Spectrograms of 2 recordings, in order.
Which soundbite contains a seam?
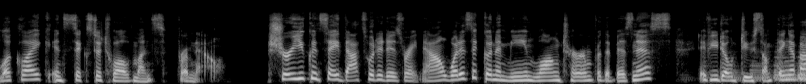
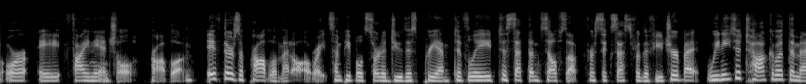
second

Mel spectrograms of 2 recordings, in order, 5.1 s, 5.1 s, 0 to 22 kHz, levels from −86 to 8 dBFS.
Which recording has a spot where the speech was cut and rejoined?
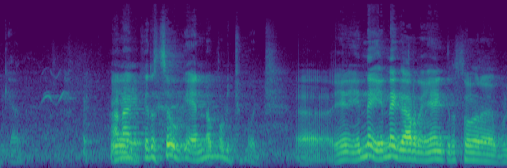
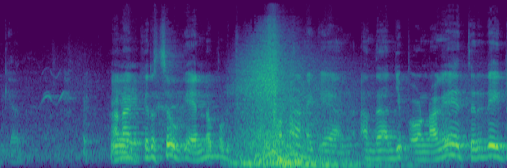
second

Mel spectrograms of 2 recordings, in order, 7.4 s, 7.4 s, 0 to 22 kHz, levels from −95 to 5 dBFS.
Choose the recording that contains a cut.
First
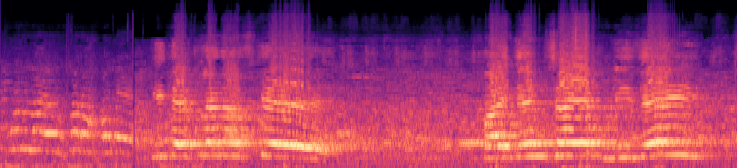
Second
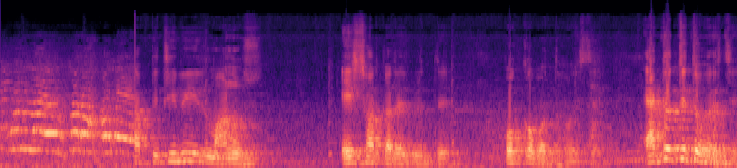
first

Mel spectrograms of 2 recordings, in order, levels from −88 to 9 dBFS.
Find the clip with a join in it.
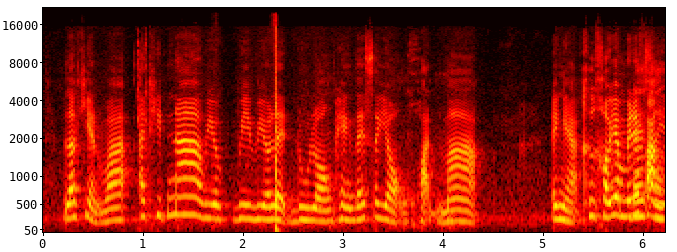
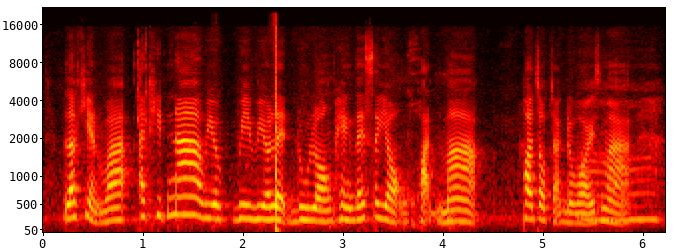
second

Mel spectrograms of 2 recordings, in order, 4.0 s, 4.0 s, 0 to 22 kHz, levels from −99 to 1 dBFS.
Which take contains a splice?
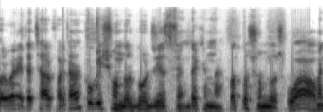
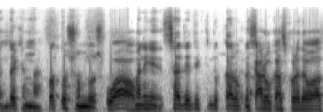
first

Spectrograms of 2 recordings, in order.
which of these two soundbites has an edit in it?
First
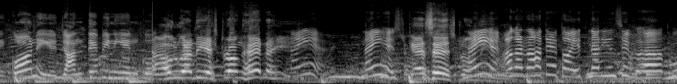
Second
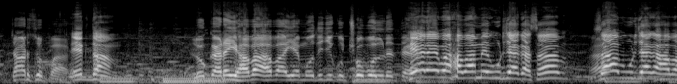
first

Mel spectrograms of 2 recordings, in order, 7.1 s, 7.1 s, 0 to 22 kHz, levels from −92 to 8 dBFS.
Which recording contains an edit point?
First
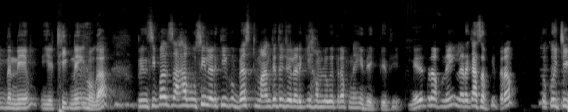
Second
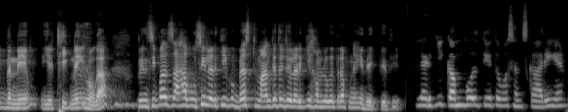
second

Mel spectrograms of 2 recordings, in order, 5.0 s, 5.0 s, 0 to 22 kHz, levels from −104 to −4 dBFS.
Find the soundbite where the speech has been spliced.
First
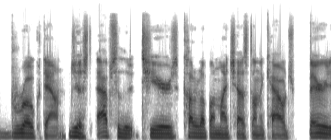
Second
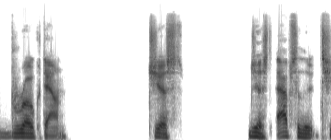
first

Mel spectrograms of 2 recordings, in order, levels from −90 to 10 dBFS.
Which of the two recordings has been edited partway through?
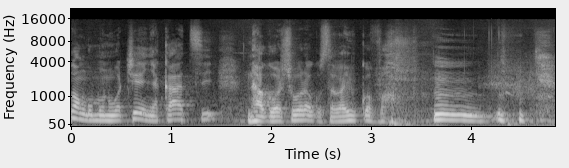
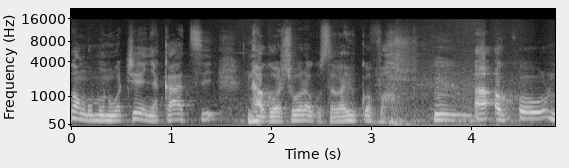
second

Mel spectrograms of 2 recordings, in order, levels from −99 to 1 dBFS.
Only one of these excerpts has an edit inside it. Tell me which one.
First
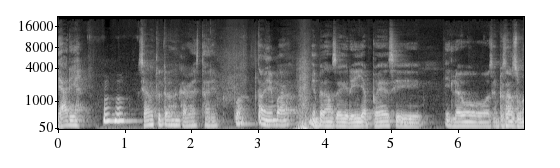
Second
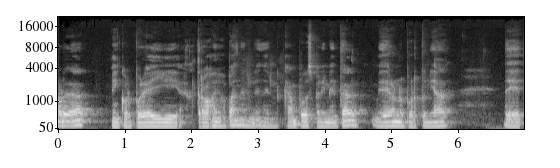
first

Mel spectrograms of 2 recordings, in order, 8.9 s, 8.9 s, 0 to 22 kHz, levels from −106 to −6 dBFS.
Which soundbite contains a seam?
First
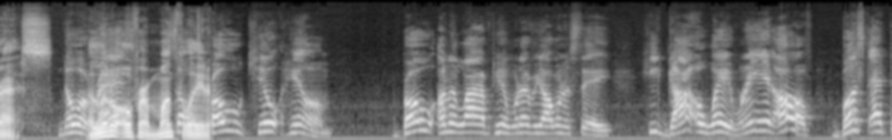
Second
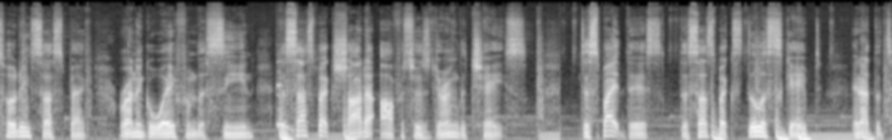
second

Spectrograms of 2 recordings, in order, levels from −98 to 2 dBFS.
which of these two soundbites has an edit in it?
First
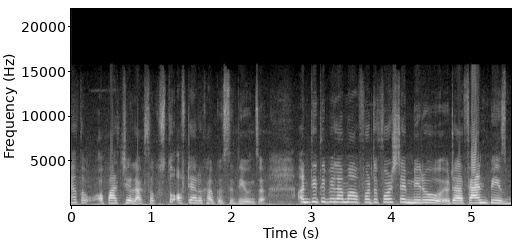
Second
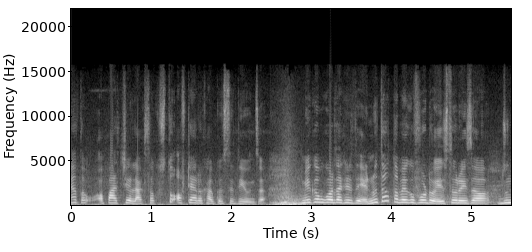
second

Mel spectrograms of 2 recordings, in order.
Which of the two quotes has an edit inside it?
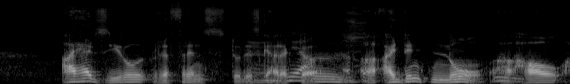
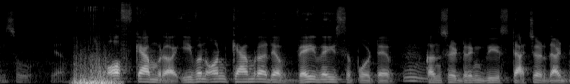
second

